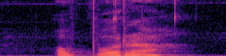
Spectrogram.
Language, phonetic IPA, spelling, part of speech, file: Czech, [ˈopora], opora, noun, Cs-opora.ogg
- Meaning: support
